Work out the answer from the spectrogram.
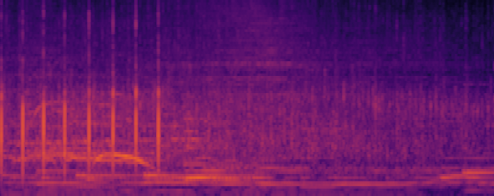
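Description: A church audience applauds the newly baptised at a morning service: broad, sustained clapping, with a few sharp, loud claps near the start that settle into a steady wash of crowd noise.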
